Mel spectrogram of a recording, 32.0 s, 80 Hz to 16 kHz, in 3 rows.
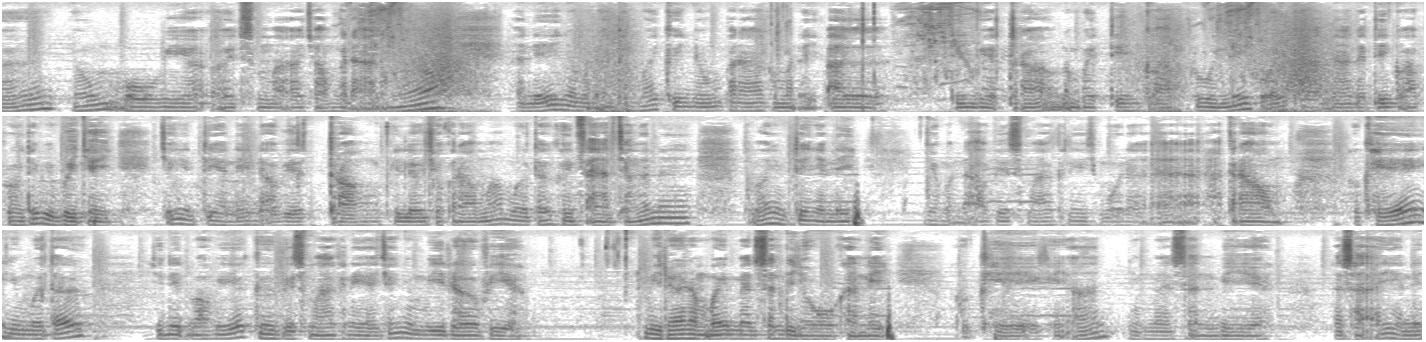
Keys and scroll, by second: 0.1 typing, 2.3 Escape, 3.6 Escape, 3.7 Escape, 4.5-5.2 typing, 6.4 Escape, 12.4 Escape, 13.8 typing, 14.0 Escape, 14.7 Escape, 17.5 Escape, 18.5 Escape, 19.4 Escape, 20.2-21.1 typing, 24.2 Escape.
